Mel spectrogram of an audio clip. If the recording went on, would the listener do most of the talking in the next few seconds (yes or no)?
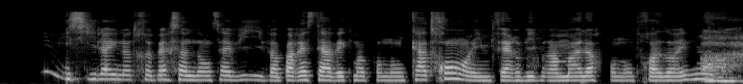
yes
